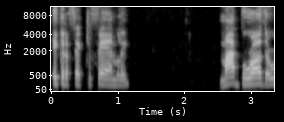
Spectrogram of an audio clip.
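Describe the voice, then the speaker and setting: A woman with an unremarkable speaking voice is heard in a dry, close sound with no echo. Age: 60s. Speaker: panelist. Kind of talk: panel discussion.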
